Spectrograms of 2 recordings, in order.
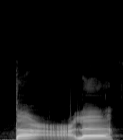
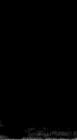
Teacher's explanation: Jadi ain dilafalkan tepat dari bagian tengah tenggorokan kita, jangan sampai terputus ta'la ataupun terlalu mengalir ta'la, nggak, tapi cukup sedikit saja ta'la.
